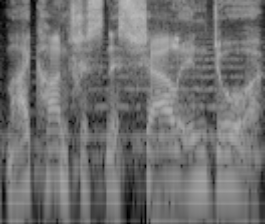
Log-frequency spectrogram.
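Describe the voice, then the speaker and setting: An actor playing an arrogant, desperate spirit of a cursed blade in a video game, speaking with theatrical, grandiose menace. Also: male voice, lowish voice, slow, music in the background. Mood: menacing. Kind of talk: dramatic video game voice acting.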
